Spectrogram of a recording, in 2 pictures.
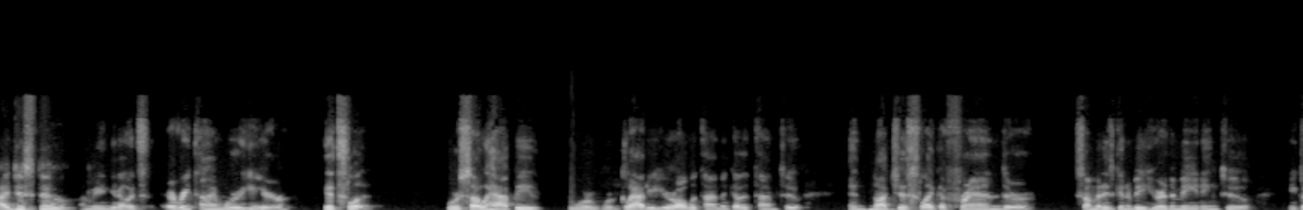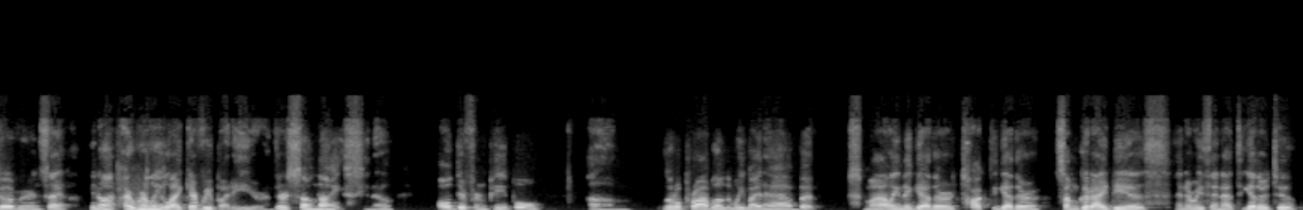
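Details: Male stroke survivor with aphasia, a member of an aphasia support group; aphasia.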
